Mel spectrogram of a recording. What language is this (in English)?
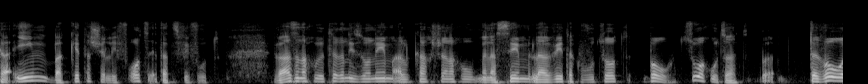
Hebrew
